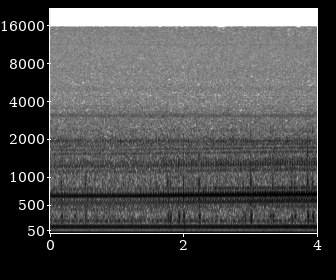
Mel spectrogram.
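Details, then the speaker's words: Hunter Century 2-speed oscillating fan, Cat 75 Type D-10, on low speed with voltage raised to about 118.5 V: quiet, steady low hum with a thin constant whine, no rubbing or knocking; running smoothly. "you can hear it running smoothly that's 118 point 6 volts 1 18.5 so it's running great"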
